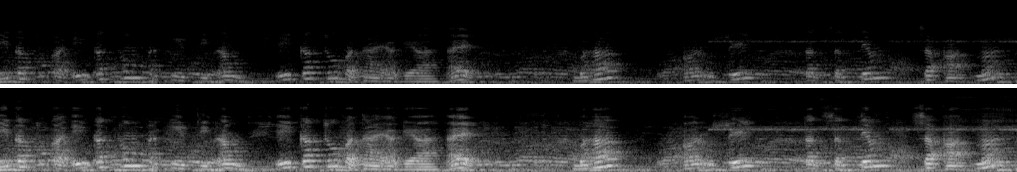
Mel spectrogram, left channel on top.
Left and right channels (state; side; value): quieter; left; 17.3 dB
